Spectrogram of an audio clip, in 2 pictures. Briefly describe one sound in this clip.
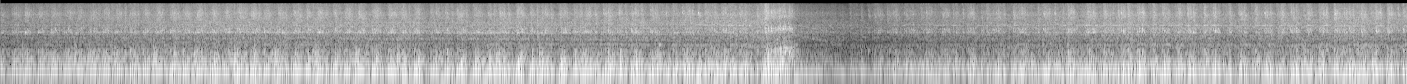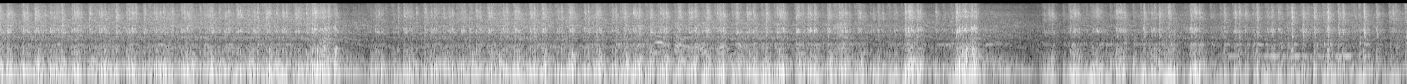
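An old truck engine idles with a deep, rough rumble outdoors.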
